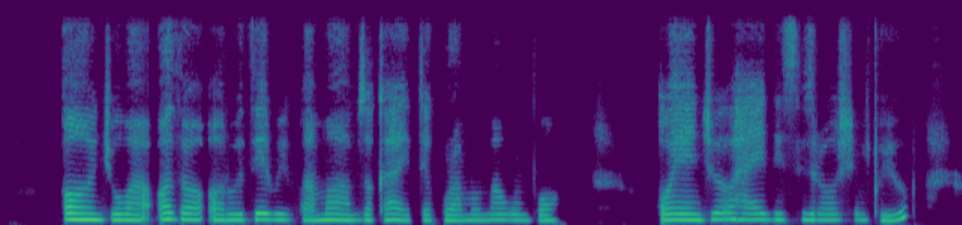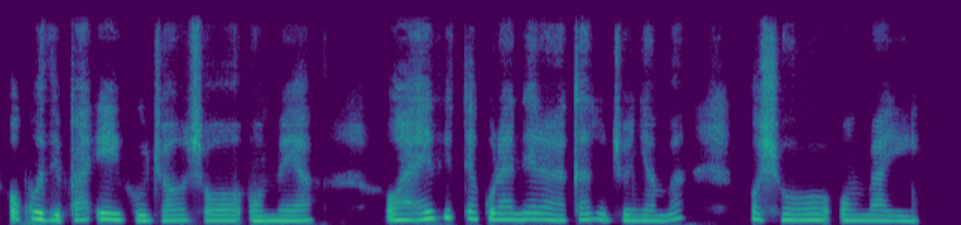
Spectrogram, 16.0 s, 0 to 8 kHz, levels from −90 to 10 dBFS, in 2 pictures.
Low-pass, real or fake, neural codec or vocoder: 7.2 kHz; fake; codec, 24 kHz, 0.9 kbps, DualCodec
